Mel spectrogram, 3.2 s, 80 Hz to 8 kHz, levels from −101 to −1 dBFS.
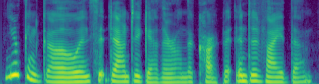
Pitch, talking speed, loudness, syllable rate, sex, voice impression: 190 Hz, 245 wpm, -17 LUFS, 5.9 syllables/s, female, feminine, gender-neutral, adult-like, slightly middle-aged, very thin, slightly tensed, slightly weak, very bright, slightly soft, clear, fluent, slightly cute, intellectual, very refreshing, sincere, very calm, friendly, reassuring, unique, elegant, sweet, lively, very kind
